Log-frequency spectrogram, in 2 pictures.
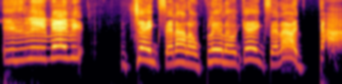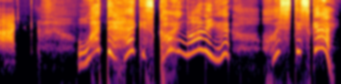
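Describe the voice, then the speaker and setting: A man putting on a brash, boastful character who shouts about his fast car and keeps saying "man". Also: extremely high pitch, lively intonation, no echo, clean studio sound, heavily acted. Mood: boisterous. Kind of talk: comedic improvised character bit.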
